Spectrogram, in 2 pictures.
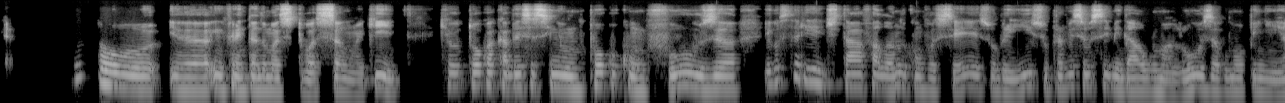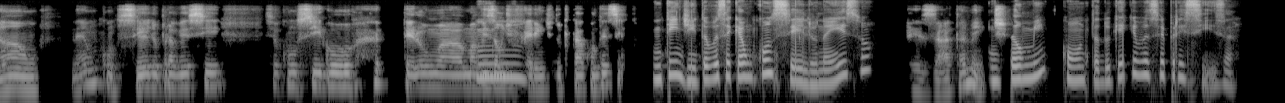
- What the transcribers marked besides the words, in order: tapping
- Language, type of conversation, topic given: Portuguese, advice, Como você descreveria seu relacionamento à distância?
- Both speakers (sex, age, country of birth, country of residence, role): female, 35-39, Brazil, Portugal, advisor; male, 30-34, Brazil, Portugal, user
